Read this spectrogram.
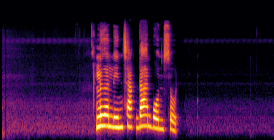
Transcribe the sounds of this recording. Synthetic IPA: lɯ˧ənli˦˥nt͡ɕʰa˦˥k̚daː˥˩nbo˧nsu˨˩t̪̚

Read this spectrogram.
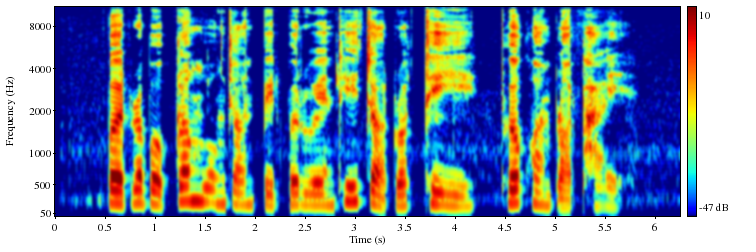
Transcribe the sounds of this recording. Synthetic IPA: pɤː˨˩t̪̚ɾa˧bo˨˩p̚klɔ˥˩ŋwo˧ŋt͡ɕɔː˧npi˨˩t̪̚bɔː˧ɾi˦˥weː˧nt̪ʰiː˥˩t͡ɕɔː˨˩t̪̚ɾo˦˥t̪ʰːiː˧ | pʰɯ˥˩ɐəkʰwaː˧mplɔː˨˩t̪̚pʰa˧j

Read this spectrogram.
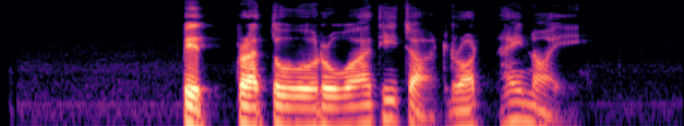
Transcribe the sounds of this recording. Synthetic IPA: pi˨˩t̪̚pɾa˧t̪uː˧ɾu˦˥ɐt̪ʰiː˥˩t͡ɕɔː˨˩t̪̚ɾo˦˥t̪̚ha˥˩jnɔ˨˩j

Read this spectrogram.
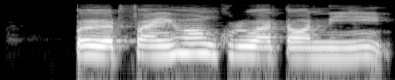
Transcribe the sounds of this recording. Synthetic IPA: pɤː˨˩t̪̚fa˧jɦɔ˥˩ŋkʰɾu˧ɐt̪ɔː˧nːiː˦˥

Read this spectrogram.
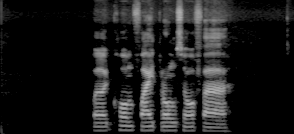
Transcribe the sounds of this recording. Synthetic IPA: pɤː˨˩t̪̚kʰoː˧mfa˧jt̪ɾo˧ŋsoː˧faː˧

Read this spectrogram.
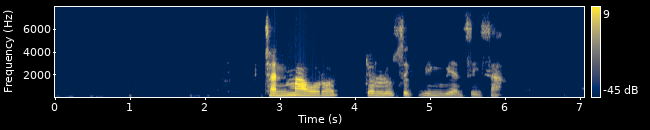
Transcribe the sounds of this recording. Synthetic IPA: t͡ɕʰa˦˥nma˧wɾo˦˥t̪̚ | t͡ɕo˧nɾuː˦˥sɯ˨˩k̚wi˧ŋwi˧ənsiː˩˦sa̰˨˩ʔ

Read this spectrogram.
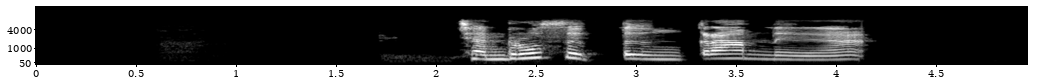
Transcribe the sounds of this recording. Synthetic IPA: t͡ɕʰa˦˥nɾuː˦˥sɯ˨˩k̚t̪ɯ˧ŋkɾaː˥˩mnɯ˦˥ɐ

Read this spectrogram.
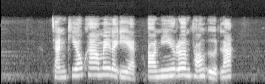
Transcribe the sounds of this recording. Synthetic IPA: t͡ɕʰa˦˥nkʰi˦˥əwkʰaː˥˩wma˥˩jla˧ʔi˨˩ət̪ːɔː˧nːiː˦˥ɾɤː˥˩mt̪ʰɔː˦˥ŋʔɯː˨˩t̪̚la˦˥ʔ

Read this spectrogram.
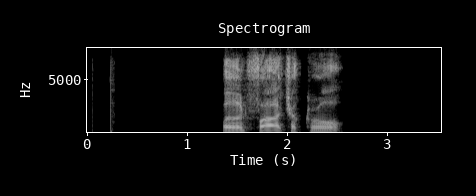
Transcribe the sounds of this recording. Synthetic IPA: pɤː˨˩t̪̚faː˩˦t͡ɕʰa˦˥kʰɾoː˥˩k̚

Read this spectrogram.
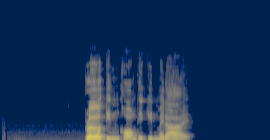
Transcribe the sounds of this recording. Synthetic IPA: pʰlɤː˩˦ki˧nkʰɔː˩˦ŋt̪ʰiː˥˩ki˧nma˥˩jdaː˥˩j

